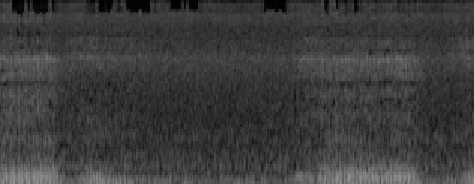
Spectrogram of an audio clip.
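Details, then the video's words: Deep rumbling snores from a Bloodhound: one loud buzzy snore, a quiet stretch of soft breathing, then another long low snore, slow and regular. "Bloodhound "Ellie Mae" Snoring..."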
